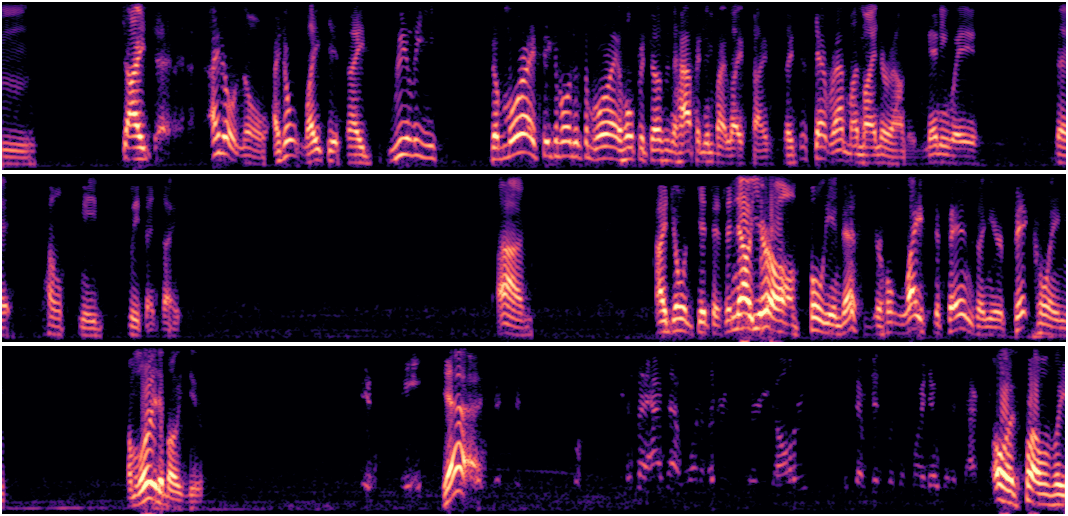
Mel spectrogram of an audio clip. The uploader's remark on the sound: Plagued with audio problems like last year and horribly sleep deprived.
